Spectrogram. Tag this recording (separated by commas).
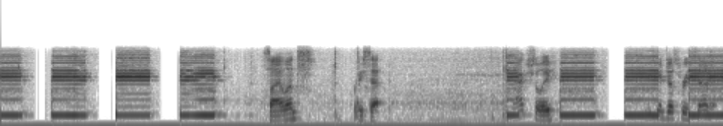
inside a small room, Alarm, Speech, Fire alarm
